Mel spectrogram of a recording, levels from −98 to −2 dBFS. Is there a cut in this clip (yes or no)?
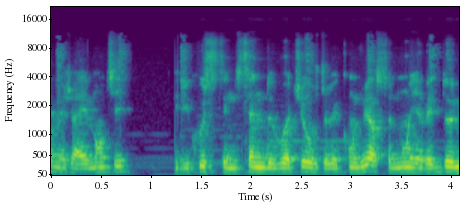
yes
